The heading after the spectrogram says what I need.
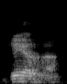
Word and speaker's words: guerra: But anyway, so yeah, it's either like a hard G like guerra, which would be war, G-U-E-R-R-A, or if you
